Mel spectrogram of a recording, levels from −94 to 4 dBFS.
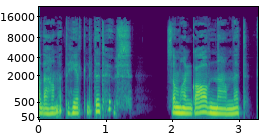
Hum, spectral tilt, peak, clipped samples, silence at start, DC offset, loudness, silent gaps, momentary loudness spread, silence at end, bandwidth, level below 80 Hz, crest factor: none; -6.5 dB/octave; 0 dBFS; under 0.1%; 0 s; under 0.1%; -15 LUFS; 1.77-1.90 s; 12 LU; 0.2 s; 15 kHz; -54 dBFS; 14 dB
